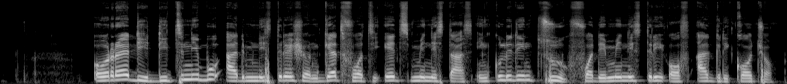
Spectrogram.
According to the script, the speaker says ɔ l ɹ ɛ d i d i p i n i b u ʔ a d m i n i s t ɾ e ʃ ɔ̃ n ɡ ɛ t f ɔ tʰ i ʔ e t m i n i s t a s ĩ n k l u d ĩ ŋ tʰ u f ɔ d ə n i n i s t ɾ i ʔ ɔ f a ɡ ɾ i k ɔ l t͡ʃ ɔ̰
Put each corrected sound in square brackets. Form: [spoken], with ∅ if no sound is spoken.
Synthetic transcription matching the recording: ɔ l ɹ ɛ d i d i [t] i n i b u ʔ a d m i n i s t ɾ e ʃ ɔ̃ n ɡ ɛ t f ɔ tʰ i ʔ e t m i n i s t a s ĩ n k l u d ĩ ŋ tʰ u f ɔ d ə [m] i n i s t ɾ i ʔ ɔ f a ɡ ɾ i k ɔ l t͡ʃ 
